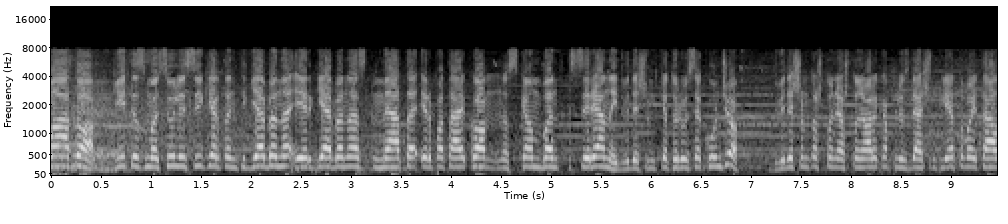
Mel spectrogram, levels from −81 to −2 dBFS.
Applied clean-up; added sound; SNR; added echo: none; none; none; none.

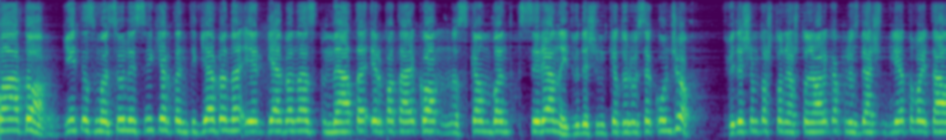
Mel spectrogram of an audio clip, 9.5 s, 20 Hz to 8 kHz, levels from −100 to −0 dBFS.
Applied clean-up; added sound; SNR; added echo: neural mask model DeepFilterNet 3.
